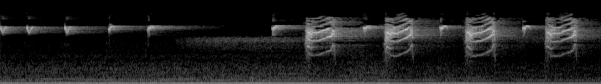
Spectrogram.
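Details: Long-tailed shrike in fast song used to provoke other shrikes to call back. Thin high whistles and a long sustained tone lead into loud, complex notes with buzzy sweeping overtones, repeated roughly twice a second.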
